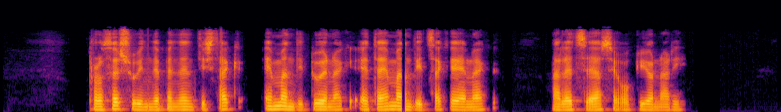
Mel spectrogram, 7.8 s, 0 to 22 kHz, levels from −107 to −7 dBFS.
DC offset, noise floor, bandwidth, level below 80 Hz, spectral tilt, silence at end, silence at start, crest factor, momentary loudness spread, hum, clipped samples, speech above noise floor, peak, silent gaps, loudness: under 0.1%; -74 dBFS; 8 kHz; -58 dBFS; -5.5 dB/octave; 1 s; 0.9 s; 22 dB; 6 LU; none; under 0.1%; 49 dB; -4 dBFS; 2.51-2.61 s, 5.07-5.12 s; -25 LUFS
